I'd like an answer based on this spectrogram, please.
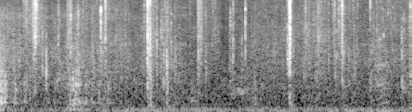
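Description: Pruning shears snipping grape stems during hand harvest: a few sharp clicks, the two loudest about a second and a half in and near the three-second mark, with lighter ticks and the rustle of vine leaves and grape bunches being handled between them.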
